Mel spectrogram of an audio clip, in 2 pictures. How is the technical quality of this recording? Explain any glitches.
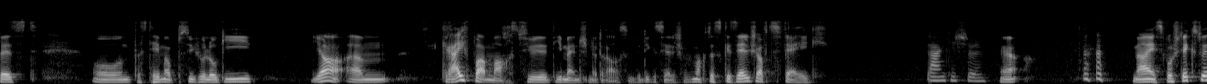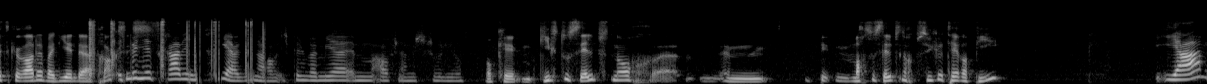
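The recording has two related faults, bunched between about 12.9 and 14.8 s, both most likely from the device's echo canceller struggling while both sides talked at once. The call path audibly limits the band, with nothing above 8 kHz, consistent with Opus at around 32 kbps.

Other side's voice leaking through, at 12.95–13.24 s, 13.65–13.74 s, 13.91–14.29 s and 14.5–14.75 s: the far end's audio played on the loudspeaker was picked up by the microphone, and the echo canceller likely failed to subtract all of it. A second voice surfaces in short scraps, quite strong in the first two bursts at only around 5 dB under the main talker, then fainter, roughly 15 dB down, in the last two.

Speech suppressed in double talk, at 14.06–14.32 s and 14.63–14.78 s: with both sides active, the echo canceller likely could not tell the local talker from the returning echo and pulled down the whole signal. 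The talker's level sags in brief patches, about a tenth of a second in total in the first case with a drop of roughly 15 dB at its deepest, and a shallower dip of about 5 dB over roughly 50 ms in the second, overlapping the leaked voice.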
